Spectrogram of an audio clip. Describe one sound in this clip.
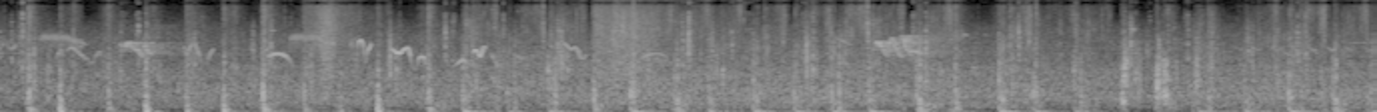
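Footsteps tread quickly through rustling grass and undergrowth.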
